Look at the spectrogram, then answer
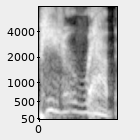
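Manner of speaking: forceful swearing, full of conviction. Retelling mom's more intense swear word: imitating mom's intense swearing with conviction. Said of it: "With conviction".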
